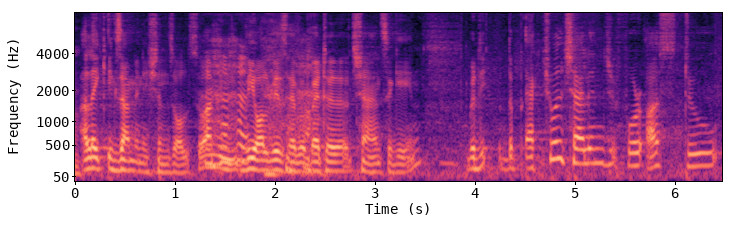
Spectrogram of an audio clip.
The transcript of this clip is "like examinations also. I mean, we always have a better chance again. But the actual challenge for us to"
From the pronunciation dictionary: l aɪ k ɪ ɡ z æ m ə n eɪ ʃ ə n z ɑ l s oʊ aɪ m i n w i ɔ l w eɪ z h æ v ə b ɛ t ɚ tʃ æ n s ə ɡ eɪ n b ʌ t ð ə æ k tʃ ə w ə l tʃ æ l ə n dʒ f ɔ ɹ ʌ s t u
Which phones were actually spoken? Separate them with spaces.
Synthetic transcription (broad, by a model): l aɪ k ɪ ɡ z æ m ə n eɪ ʃ ə n z ɑ l s oʊ aɪ m i n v i ɔ l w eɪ z h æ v ə b ɛ t ɚ tʃ æ n s ə ɡ eɪ n b ʌ t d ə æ k tʃ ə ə l tʃ æ l ə n dʒ f ɔ ɹ ʌ s t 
